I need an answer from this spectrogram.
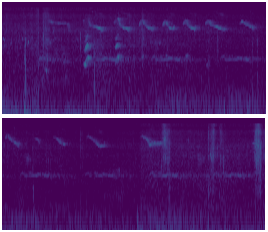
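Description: Faint birdsong: a small bird gives a quick run of high, falling chirps, about three a second, which dies away about halfway through, over a low outdoor rumble. A sharp knock comes just before the end.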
